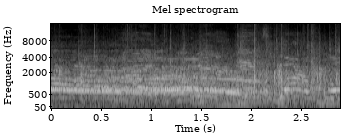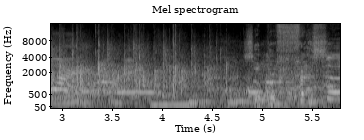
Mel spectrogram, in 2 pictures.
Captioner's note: cheers & applause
